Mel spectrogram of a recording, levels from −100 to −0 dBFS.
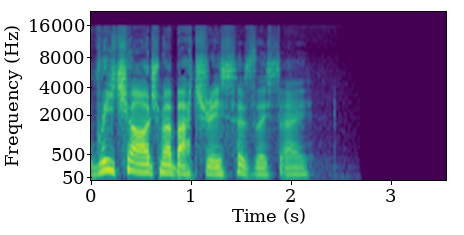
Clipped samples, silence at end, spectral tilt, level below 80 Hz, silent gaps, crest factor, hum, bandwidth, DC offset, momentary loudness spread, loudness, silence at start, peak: under 0.1%; 1.4 s; -4 dB/octave; -62 dBFS; none; 20 dB; none; 16 kHz; under 0.1%; 15 LU; -19 LUFS; 0 s; 0 dBFS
